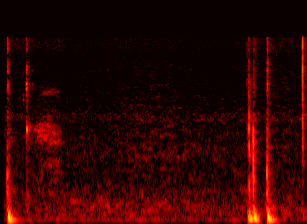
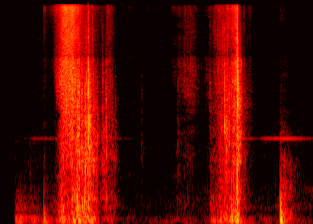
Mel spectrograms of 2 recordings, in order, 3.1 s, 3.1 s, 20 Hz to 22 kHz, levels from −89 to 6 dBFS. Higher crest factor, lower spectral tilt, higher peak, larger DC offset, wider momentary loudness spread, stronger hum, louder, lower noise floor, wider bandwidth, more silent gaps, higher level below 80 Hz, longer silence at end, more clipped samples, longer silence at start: about the same, 30 dB vs 28 dB; first, -5 dB/octave vs -1.5 dB/octave; second, -10 dBFS vs -4 dBFS; neither; about the same, 23 LU vs 24 LU; neither; second, -36 LUFS vs -25 LUFS; second, -65 dBFS vs -72 dBFS; second, 11.5 kHz vs over 20 kHz; neither; second, -60 dBFS vs -50 dBFS; second, 0.05 s vs 0.2 s; neither; about the same, 0.05 s vs 0.15 s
